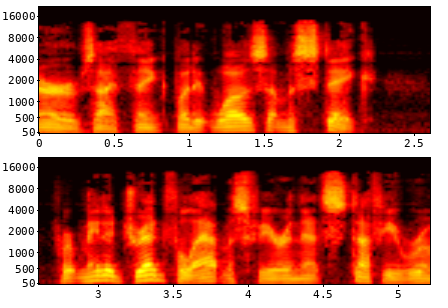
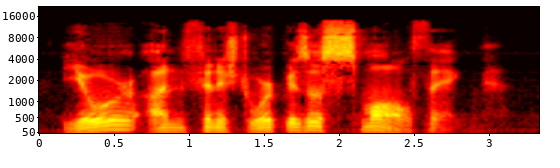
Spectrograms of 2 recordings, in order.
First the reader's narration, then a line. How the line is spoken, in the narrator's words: said Challenger pompously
